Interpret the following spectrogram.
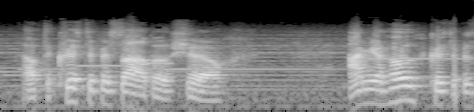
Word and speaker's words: Szabo: Welcome to Season 3 of the Christopher Szabo Show. I'm your host, Christopher Szabo. And by the way, American Johnson, the Z is silent.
